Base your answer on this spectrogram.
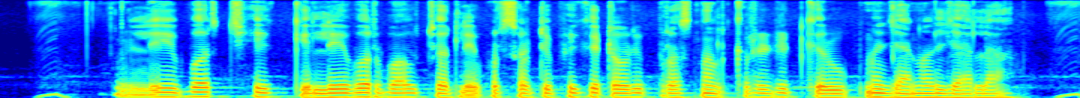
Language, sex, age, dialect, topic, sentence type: Bhojpuri, male, 25-30, Northern, banking, statement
